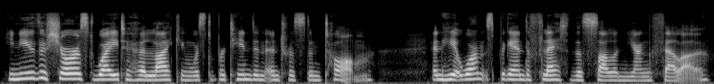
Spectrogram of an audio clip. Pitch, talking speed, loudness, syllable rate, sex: 215 Hz, 220 wpm, -16 LUFS, 5.4 syllables/s, female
